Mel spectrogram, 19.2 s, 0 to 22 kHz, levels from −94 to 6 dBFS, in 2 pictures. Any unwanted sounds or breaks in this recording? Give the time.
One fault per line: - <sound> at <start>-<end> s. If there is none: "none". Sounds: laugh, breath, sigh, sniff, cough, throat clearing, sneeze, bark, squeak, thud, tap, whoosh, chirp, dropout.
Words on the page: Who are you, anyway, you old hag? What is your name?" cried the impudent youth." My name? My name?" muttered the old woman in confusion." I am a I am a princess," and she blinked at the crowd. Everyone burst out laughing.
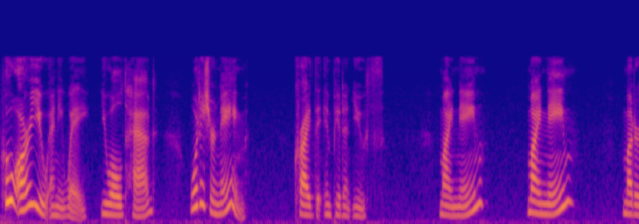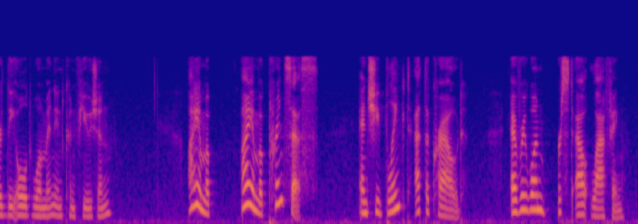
- dropout at 17.8-18.0 s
